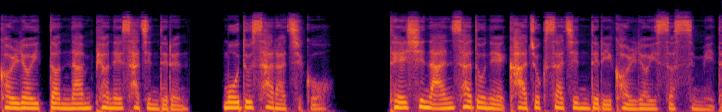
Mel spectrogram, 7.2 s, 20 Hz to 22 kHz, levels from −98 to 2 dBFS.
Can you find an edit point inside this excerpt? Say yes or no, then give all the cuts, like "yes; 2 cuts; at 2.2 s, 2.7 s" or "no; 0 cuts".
no; 0 cuts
